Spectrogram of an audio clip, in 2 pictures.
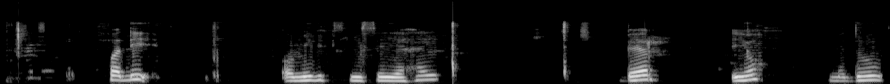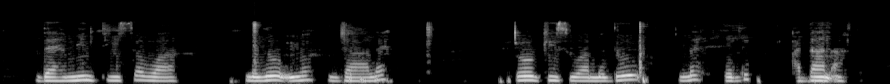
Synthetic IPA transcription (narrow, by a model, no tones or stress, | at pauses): fɐɗɪ | ʔɔːmɪðɪbsiːsɐjɐɦɛj | bɛːr | ijɔ | mɐðɔw | d̪aːhmiːnt̪ʰiːsɐwaː | mɐðɔwijɔd͡ʒaːlɛ | dɔːɡiːswɑːmɐðɔw | lɛhɔðɪɡ̚ | ʔɐd̪aːnʔɐh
